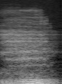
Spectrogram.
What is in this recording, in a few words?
Dark Knight Attack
